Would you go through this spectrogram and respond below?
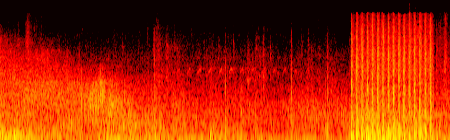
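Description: A machine gun in the World War II shooter Hell Let Loose opens up in a dense, rapid burst lasting about a second, loud over a low rumble of distant battlefield noise.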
